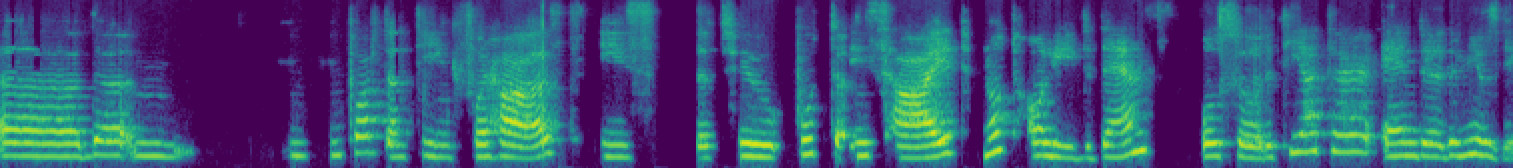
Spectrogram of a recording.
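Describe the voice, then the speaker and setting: The speech comes at a very slow pace. It carries an Italian accent. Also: woman, dry, close sound with no echo. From Italy. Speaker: dancer and arts organization founder. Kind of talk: presentation. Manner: halting, many fillers.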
